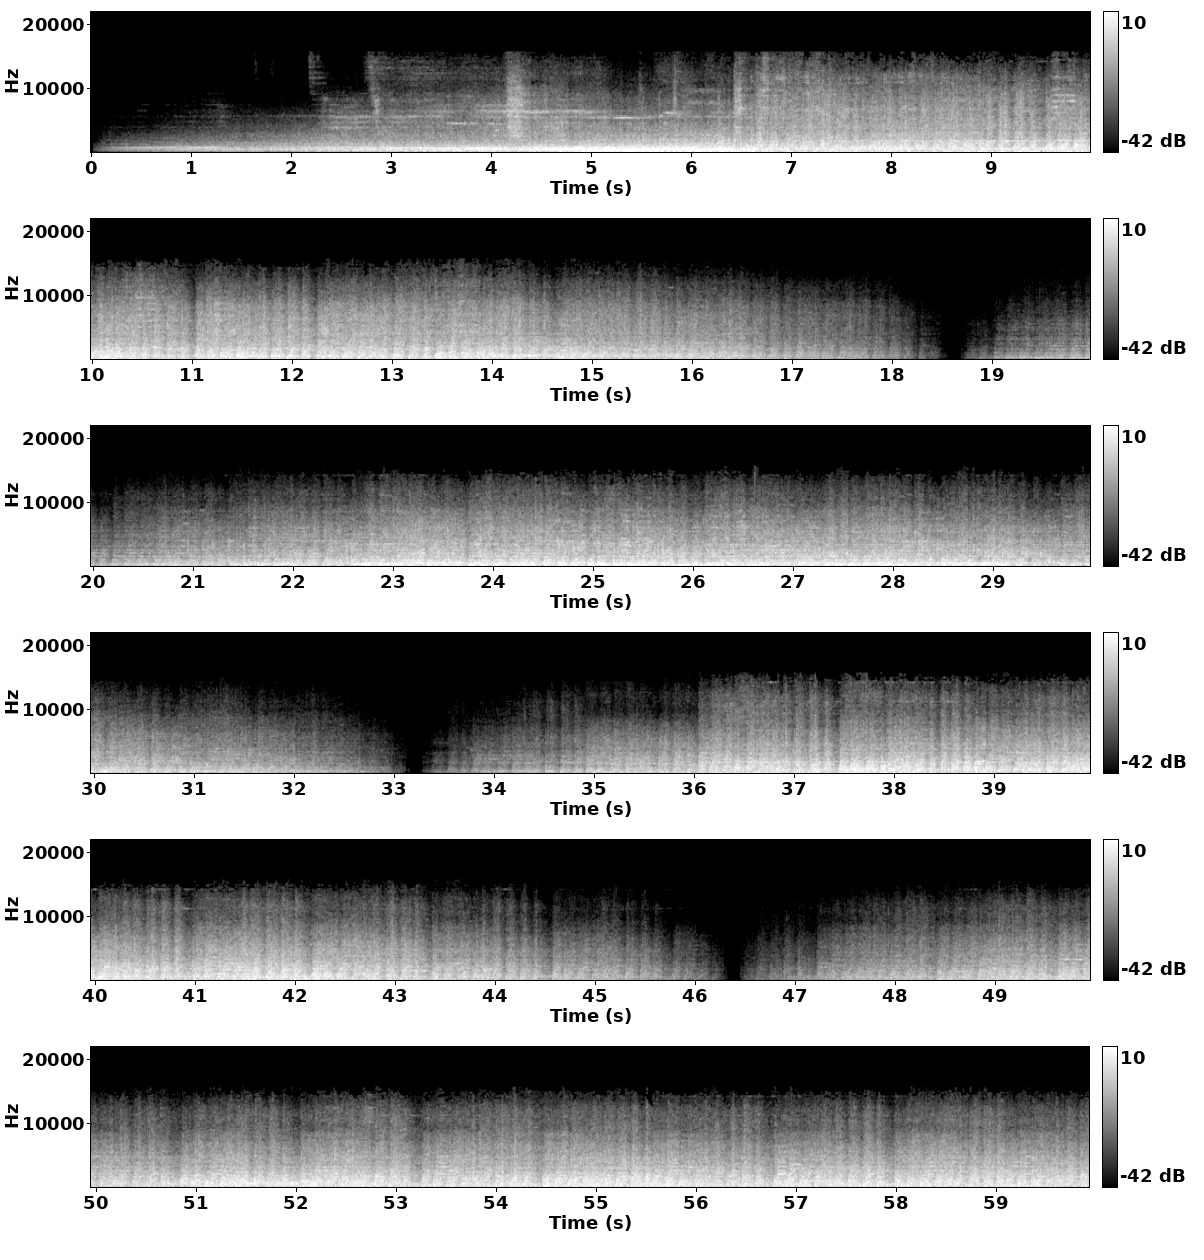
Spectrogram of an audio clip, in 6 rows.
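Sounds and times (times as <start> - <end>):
freight train rolling past: 0.0 - 59.9
wheels clacking over rail joints: 4.1 - 18.1, 33.5 - 46.0, 46.7 - 59.9.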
